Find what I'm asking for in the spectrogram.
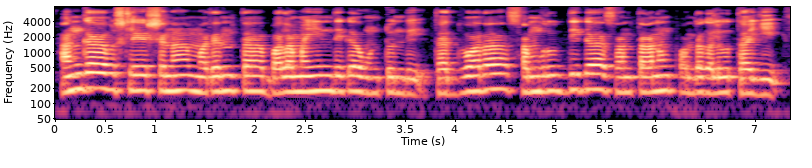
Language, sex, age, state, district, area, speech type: Telugu, male, 30-45, Andhra Pradesh, Kadapa, rural, spontaneous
